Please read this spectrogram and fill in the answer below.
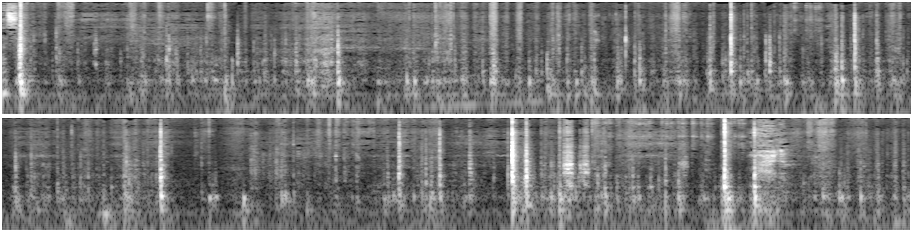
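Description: Hands handling and pushing plastic engine-bay parts into place: irregular clicks, taps and knocks with a few louder snaps toward the end.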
